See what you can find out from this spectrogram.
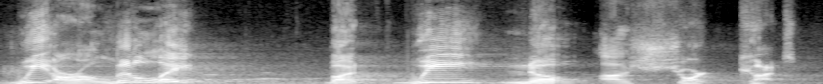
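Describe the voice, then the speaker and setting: A man reading aloud, voicing an unhurried male goose who drawls his words. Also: on the high side, very animated, pushed and bright, long reverb tail, slight background noise, full character voice. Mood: calm. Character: slow easygoing male goose.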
